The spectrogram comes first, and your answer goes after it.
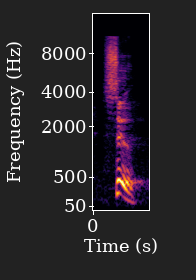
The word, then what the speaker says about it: TSU: Sue. TSU. It's pronounced Sue, though.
